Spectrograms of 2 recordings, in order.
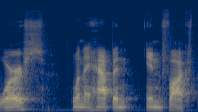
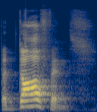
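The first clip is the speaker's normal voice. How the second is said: much louder, slow disgusted groan; 4 semitones higher, 15 dB louder, much slower than usual. Real, not acted. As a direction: spit the name out in disgust. Groaning name of hated team.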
